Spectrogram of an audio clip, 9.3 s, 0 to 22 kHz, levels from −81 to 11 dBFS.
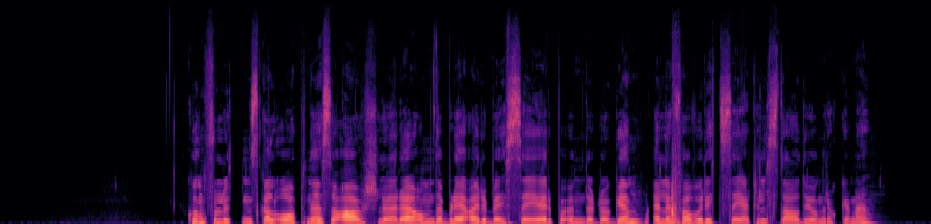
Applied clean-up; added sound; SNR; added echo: none; Vehicle; 10 dB; none.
